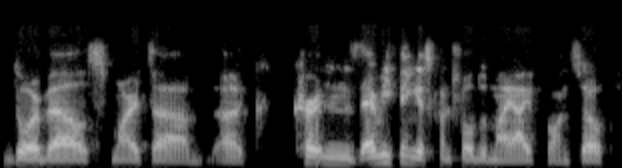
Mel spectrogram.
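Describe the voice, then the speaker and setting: A man giving conversational answers as a podcast guest, speaking in a halting way with frequent pauses. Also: medium pitch, no echo, dull audio. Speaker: podcast guest, tech entrepreneur.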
